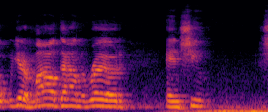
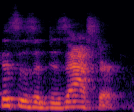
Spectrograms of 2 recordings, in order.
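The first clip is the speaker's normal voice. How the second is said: normal talking voice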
